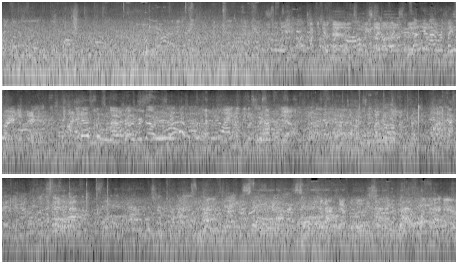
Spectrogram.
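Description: City traffic rumbles in the background.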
